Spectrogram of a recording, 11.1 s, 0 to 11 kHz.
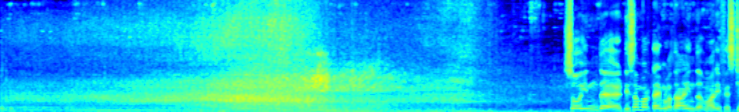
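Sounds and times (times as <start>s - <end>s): truck engine driving past: 0.0s - 8.5s.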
